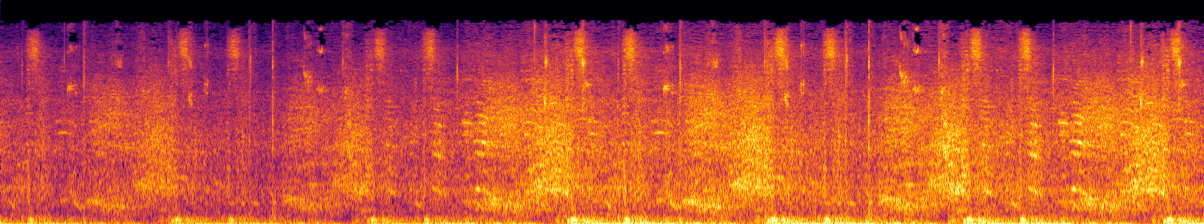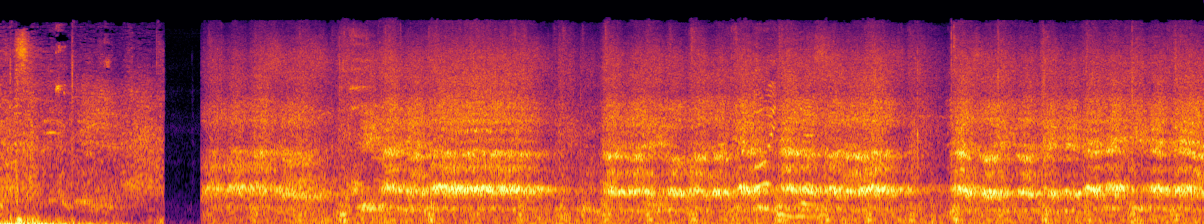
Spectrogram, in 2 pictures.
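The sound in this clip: Basketball game recordings, first from the USA, then from a European Champions League match: steady thumping ball bounces under a loud crowd roar, then after a brief gap a second noisy arena crowd with sustained tones.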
